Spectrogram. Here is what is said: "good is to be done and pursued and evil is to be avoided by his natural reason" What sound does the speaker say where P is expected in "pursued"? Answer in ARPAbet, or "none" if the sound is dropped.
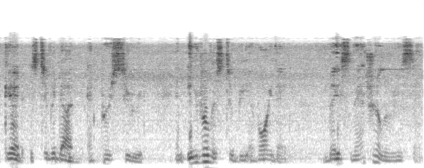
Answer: P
